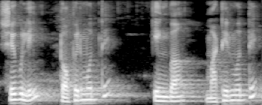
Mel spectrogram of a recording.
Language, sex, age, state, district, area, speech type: Bengali, male, 18-30, West Bengal, Jalpaiguri, rural, spontaneous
